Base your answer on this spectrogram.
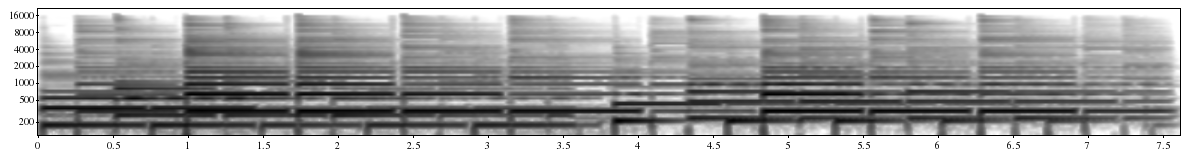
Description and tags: Samples of a (de)tuned guitar project.
chords, guitar, picking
